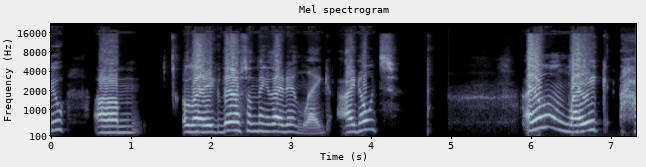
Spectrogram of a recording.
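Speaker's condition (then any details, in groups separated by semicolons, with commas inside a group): Cerebral palsy, spastic; from birth, muscle spasms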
